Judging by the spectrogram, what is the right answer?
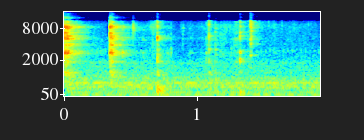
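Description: A metal fork jabs and taps a cooked ribeye steak on a plate, a few light separate clinks and ticks, close and faint.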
